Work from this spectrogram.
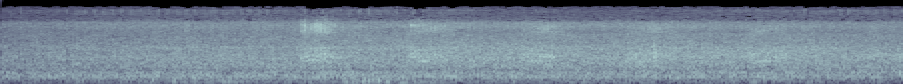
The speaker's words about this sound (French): Là, des corbeaux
